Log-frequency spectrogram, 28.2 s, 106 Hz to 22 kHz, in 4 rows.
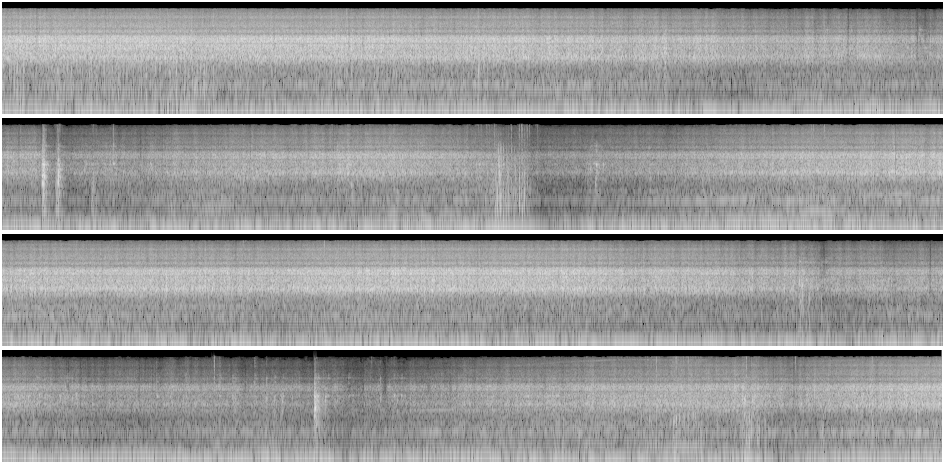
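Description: Turbocharged Mazda BP 1.8-litre four-cylinder engine of an Exocet kit car running hard on a race track, its pitch rising and falling through the gears, under a heavy rumble of wind noise at speed. A few sharp knocks come through, one about a quarter of the way in and one near three quarters, with brief dips in level as the throttle comes off.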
